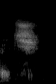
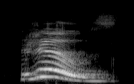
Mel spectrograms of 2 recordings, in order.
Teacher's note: the tip of the tongue is slightly rounded and it goes very very close to the back of the teeth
